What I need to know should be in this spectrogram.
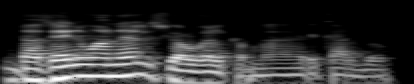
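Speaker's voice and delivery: ordinary talk, nothing marked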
